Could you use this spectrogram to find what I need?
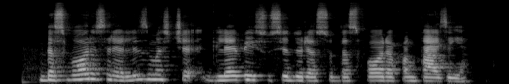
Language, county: Lithuanian, Vilnius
